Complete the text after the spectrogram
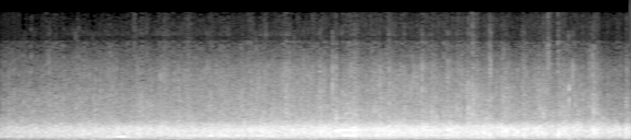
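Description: A crowd on a main stage applauds steadily to welcome a speaker, a dense wash of many hands clapping at an even, sustained loudness for several seconds with no voices standing out.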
